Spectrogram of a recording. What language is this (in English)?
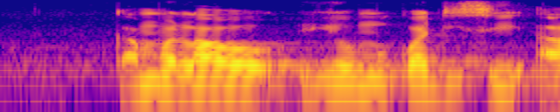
Tswana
